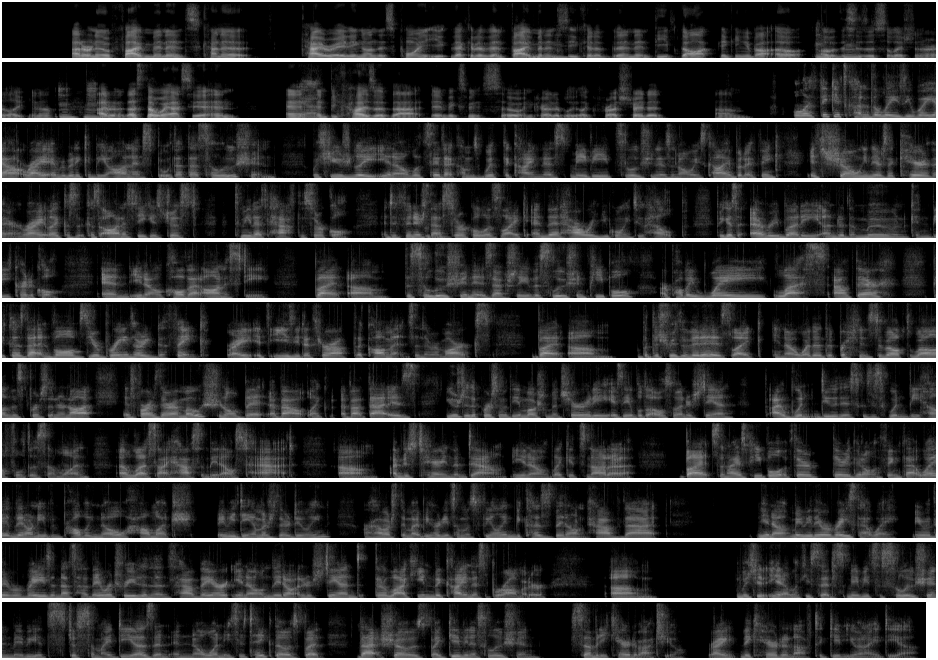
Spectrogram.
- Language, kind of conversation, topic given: English, unstructured, How do you balance honesty and kindness?
- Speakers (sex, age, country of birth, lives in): female, 40-44, United States, United States; male, 25-29, Latvia, United States
- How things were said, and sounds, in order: background speech; distorted speech; other background noise; laughing while speaking: "brain"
